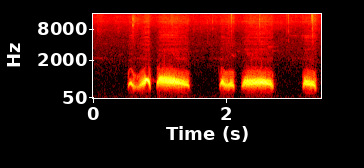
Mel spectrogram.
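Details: Spotted dove sounding its good coo, dặm with gù: warbled short notes each followed by a drawn-out soft hollow coo, repeated three times in a clean, quiet setting.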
